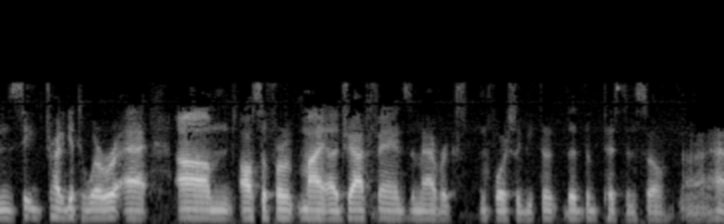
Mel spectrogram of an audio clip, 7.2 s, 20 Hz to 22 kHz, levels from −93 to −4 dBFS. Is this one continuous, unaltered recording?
yes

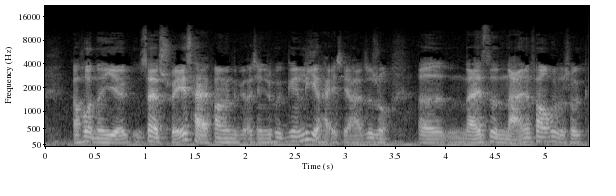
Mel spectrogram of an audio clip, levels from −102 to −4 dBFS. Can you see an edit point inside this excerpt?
no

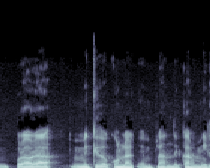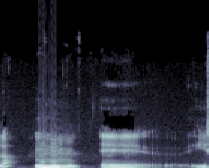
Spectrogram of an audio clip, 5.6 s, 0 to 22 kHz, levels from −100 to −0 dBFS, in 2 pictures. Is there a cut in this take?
yes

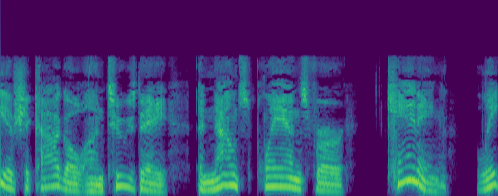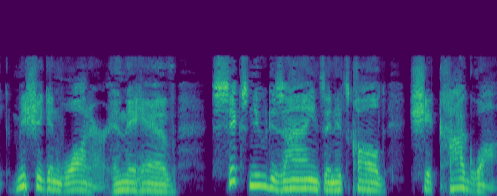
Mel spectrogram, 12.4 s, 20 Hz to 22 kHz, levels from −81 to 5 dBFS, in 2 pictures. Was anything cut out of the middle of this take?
no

